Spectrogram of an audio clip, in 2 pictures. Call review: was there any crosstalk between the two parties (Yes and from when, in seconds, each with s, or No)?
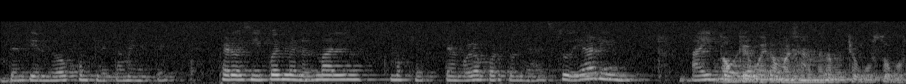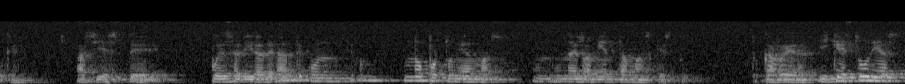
Yes, from 7.1 s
